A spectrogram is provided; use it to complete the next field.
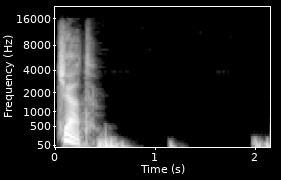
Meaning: chat (exchange of text or voice messages in real time)
- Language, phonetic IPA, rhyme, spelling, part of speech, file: Russian, [t͡ɕat], -at, чат, noun, Ru-чат.ogg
